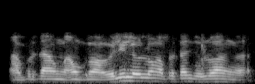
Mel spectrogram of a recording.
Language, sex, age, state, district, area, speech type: Tamil, male, 30-45, Tamil Nadu, Madurai, urban, conversation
